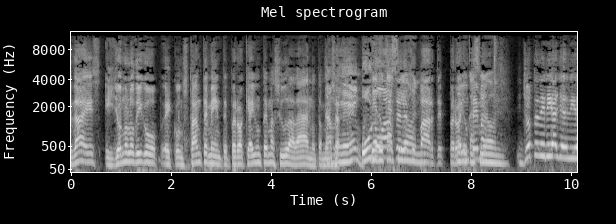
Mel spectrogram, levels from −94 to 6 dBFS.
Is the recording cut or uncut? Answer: uncut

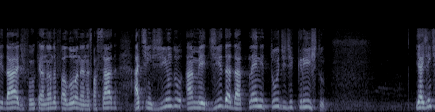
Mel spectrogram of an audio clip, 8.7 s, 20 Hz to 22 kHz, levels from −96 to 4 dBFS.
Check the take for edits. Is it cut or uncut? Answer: cut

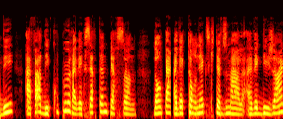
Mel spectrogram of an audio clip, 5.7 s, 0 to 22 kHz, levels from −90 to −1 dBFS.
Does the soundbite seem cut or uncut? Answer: cut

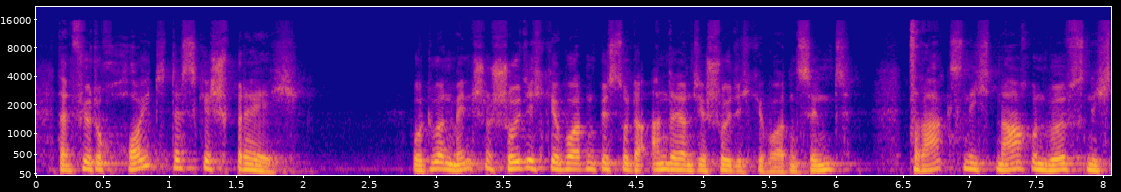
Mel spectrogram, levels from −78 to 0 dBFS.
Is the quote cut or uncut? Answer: uncut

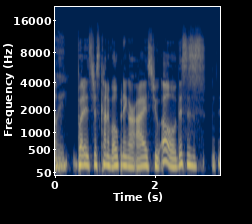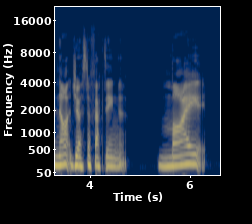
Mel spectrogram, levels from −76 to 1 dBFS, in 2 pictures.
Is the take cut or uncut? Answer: uncut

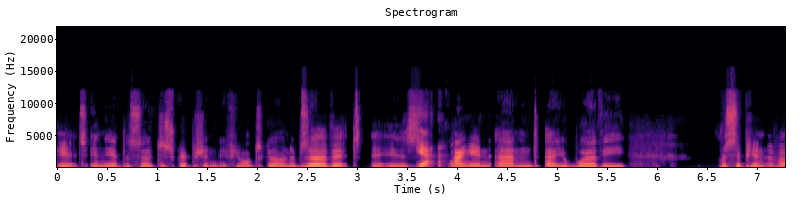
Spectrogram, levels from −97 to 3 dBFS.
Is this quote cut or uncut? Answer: uncut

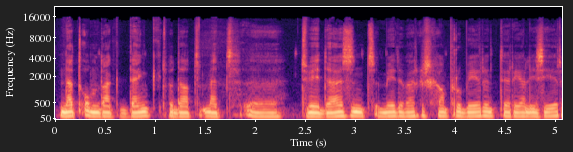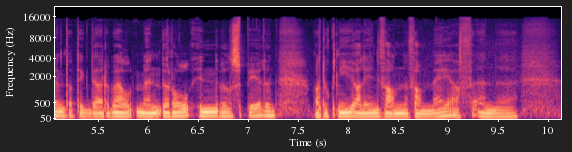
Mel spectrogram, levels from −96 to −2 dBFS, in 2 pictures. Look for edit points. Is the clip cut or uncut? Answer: cut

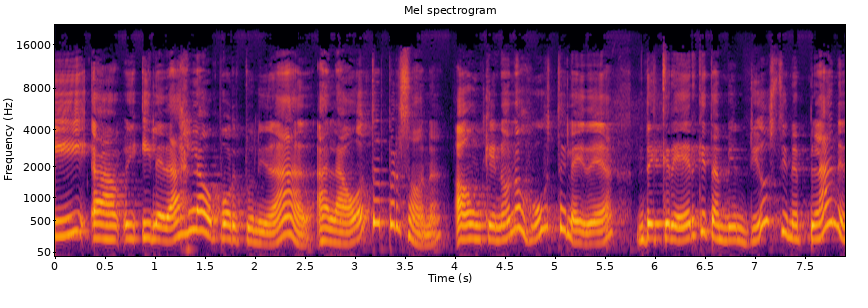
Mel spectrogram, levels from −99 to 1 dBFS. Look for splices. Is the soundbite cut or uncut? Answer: cut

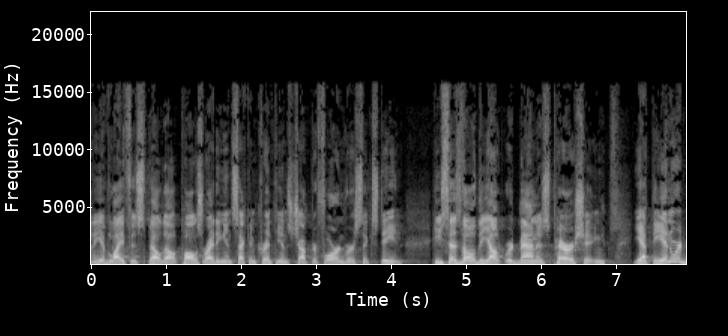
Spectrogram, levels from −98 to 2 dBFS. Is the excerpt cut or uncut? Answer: cut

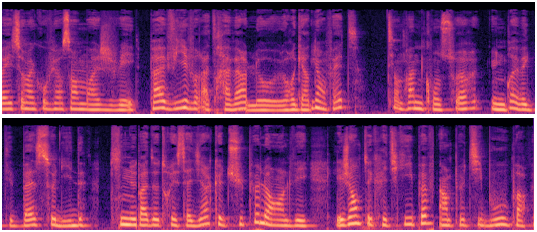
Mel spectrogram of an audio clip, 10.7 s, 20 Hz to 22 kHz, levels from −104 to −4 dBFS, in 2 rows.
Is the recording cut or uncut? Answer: cut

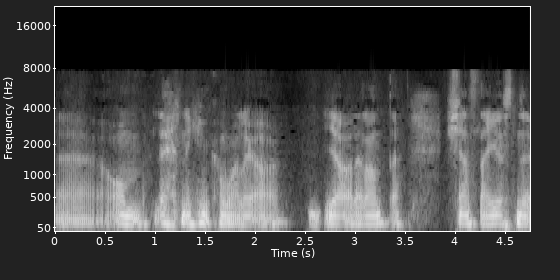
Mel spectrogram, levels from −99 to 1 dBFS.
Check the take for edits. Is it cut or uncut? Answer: cut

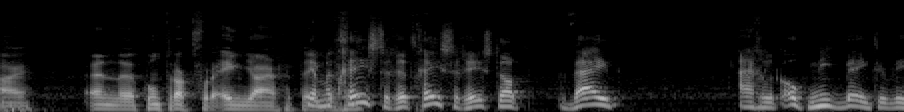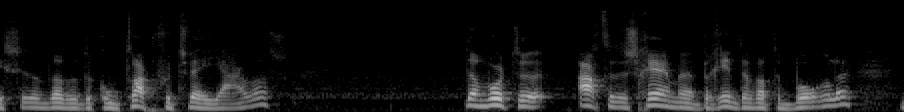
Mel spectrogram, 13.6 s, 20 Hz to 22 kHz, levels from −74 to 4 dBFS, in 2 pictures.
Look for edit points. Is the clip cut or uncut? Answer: uncut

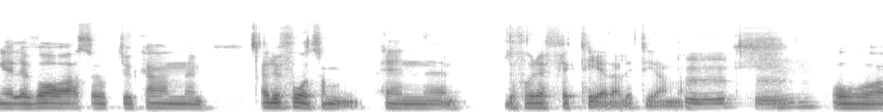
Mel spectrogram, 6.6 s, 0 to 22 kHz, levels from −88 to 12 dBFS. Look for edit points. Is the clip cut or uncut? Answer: uncut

